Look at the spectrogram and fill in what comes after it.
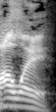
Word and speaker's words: Huawei: That great big huge Huawei.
